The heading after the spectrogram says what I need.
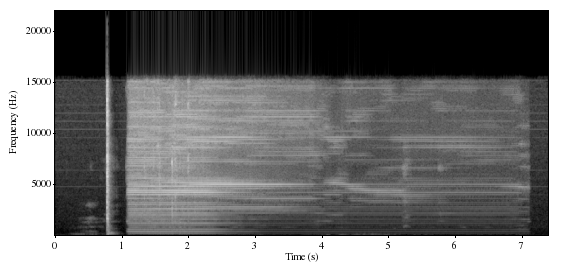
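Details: After weeks of fuel-system trouble on a car up on jack stands with about four gallons, a new tank sending unit fitted: steady high electric buzz with low hum at key-on for about six seconds, stopping cleanly; fuel pump priming normally.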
